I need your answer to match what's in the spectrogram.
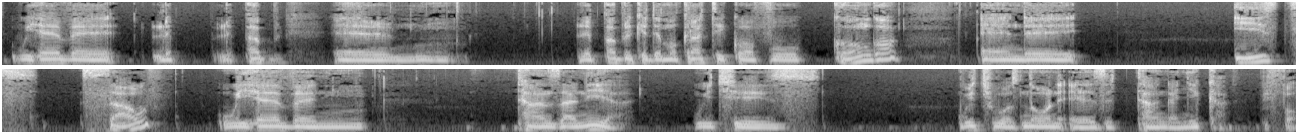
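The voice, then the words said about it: French-influenced African English accent. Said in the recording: “we are French speakers. That is why maybe my accent is not normal for Kiwis.”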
